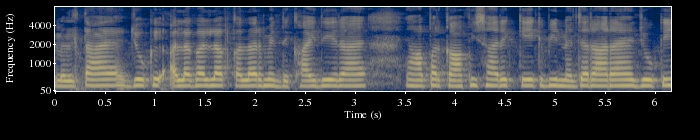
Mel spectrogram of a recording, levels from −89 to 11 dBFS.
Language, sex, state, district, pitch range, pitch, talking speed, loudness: Hindi, female, Uttar Pradesh, Jyotiba Phule Nagar, 205-215 Hz, 210 Hz, 215 wpm, -17 LUFS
